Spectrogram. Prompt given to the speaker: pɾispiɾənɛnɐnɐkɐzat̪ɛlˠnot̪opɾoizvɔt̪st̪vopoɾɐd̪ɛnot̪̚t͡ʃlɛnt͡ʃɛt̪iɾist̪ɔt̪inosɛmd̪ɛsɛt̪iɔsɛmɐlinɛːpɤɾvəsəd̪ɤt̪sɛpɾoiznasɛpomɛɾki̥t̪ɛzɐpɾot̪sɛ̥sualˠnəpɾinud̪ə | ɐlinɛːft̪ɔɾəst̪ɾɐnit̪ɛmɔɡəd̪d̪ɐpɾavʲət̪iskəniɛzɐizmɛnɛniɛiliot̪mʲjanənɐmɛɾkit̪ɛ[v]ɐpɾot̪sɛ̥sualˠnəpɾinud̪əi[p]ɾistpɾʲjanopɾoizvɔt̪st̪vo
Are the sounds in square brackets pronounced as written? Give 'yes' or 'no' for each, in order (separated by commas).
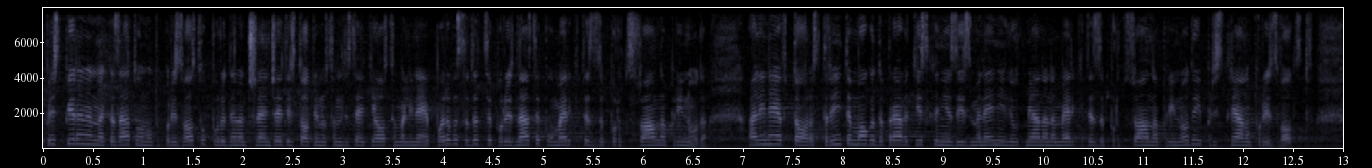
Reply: no, yes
